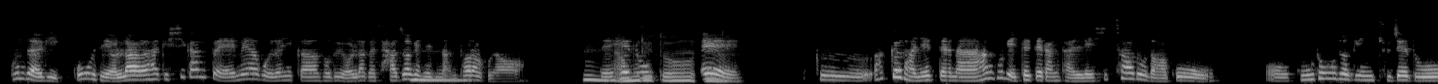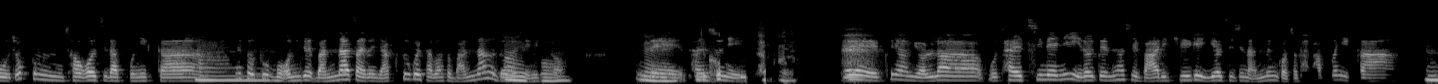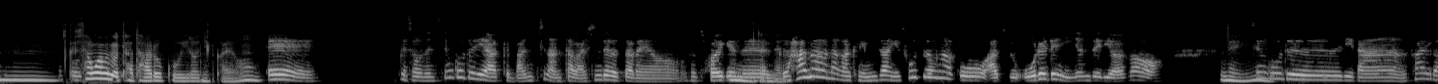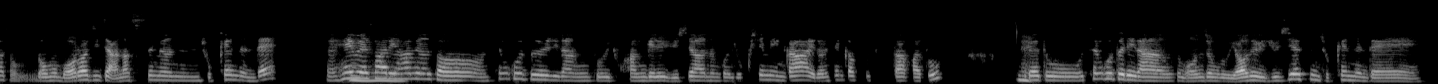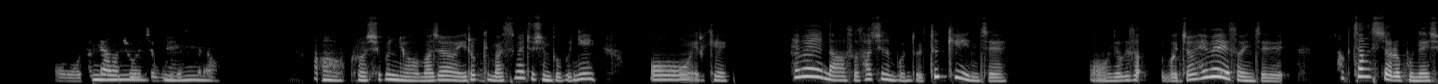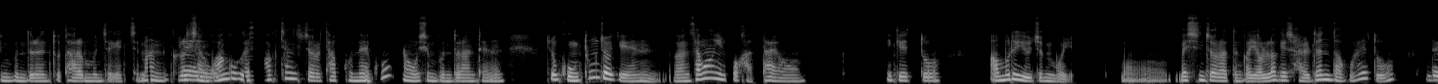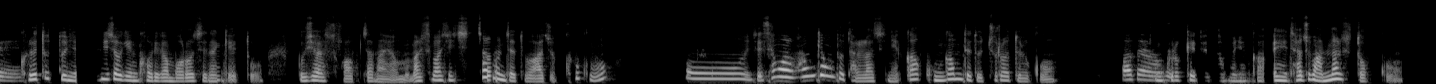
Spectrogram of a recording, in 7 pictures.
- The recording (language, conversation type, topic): Korean, advice, 어떻게 하면 친구들과의 약속에서 소외감을 덜 느낄까
- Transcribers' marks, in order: other background noise; unintelligible speech; laugh; tapping; background speech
